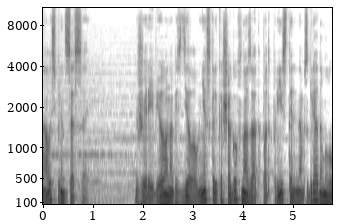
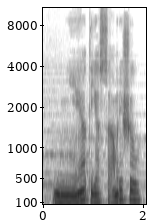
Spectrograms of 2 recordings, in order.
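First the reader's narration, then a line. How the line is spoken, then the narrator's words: Uncertain child's voice. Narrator (Russian): неуверенно говорил малец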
